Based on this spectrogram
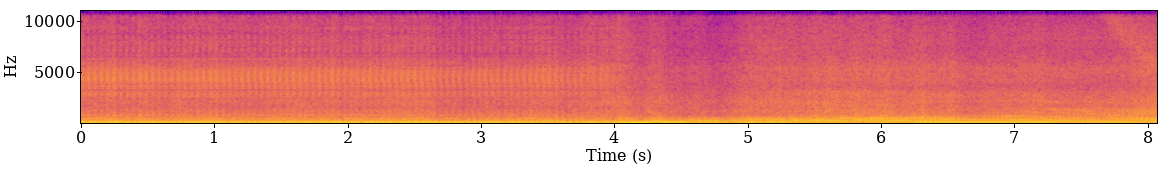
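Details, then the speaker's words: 383 Chevy stroker crate engine, Holley Sniper EFI, about 466 hp and 500 lb-ft, on the dyno, destined for a 2000 Jeep LJ: started on high idle, deep even V8 burble climbing cleanly with revs, no knocks or misses. "let's fire it up and give you a run right up on high idle and comes down to our"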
